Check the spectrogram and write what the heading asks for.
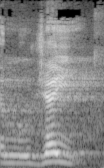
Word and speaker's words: النجي: ومنها حاكم أمثلة عبد الله بن يحيى وهم جماعة عبد الله بن النجي يحيى النجي بضم النون وفتح الجيم وتشديد الياء تابعي معروف يروي عن علي رضي الله عنه.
